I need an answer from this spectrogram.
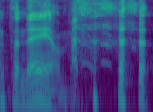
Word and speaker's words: Athenaeum: And then the second one in theology, and you're going to have to help me with the pronunciation, Vince, and From the Athenaeum of Ohio. Athenaeum of Ohio, thank you, in Cincinnati.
